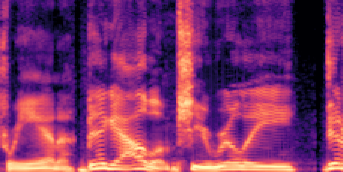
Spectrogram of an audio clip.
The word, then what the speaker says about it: Rihanna: the crowning moment right there Rihanna it's actually pronounced Rihanna big album she really did her own thing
